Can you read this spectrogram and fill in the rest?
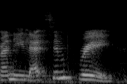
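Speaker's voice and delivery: ordinary talk, nothing marked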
